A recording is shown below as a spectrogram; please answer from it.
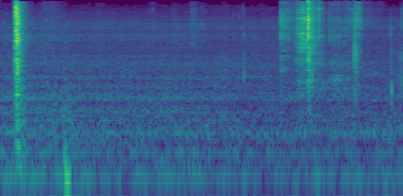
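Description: Handling noises: a sharp click just after the start, a soft low thump, then a brief light clatter about three seconds in as a card of rhinestone clip earrings is set down on a table.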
